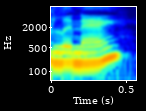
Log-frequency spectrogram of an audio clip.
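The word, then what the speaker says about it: Lyné: of the lipstick line will be lenee and you spell it ly any within a gue over the e and it will most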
